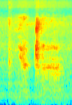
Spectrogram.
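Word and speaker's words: Nha Trang: Nha Tran.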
